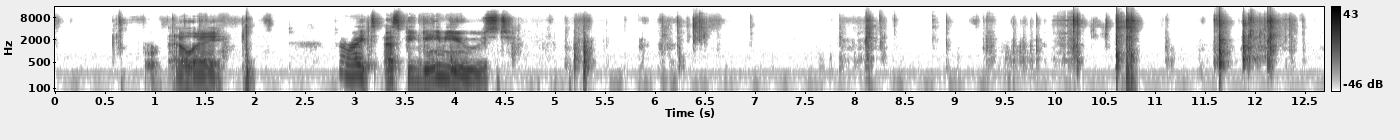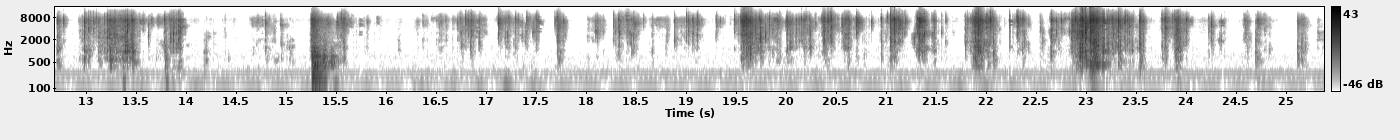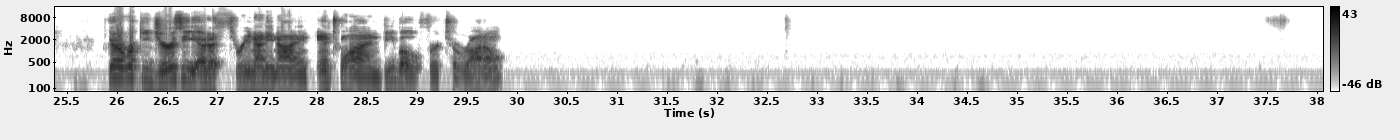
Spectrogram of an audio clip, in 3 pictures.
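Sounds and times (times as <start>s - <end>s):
plastic wrap crinkling: 6.1s - 6.6s, 9.9s - 10.8s, 11.6s - 25.2s.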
